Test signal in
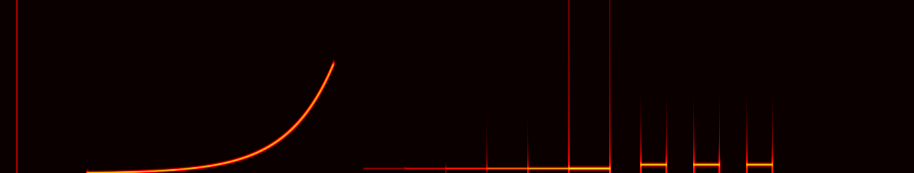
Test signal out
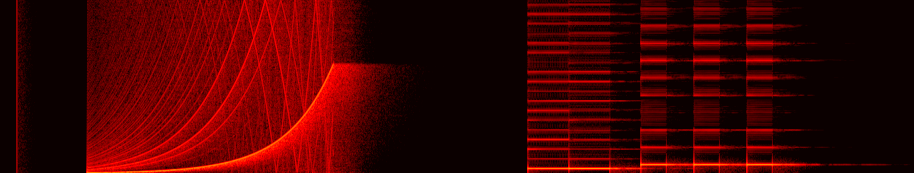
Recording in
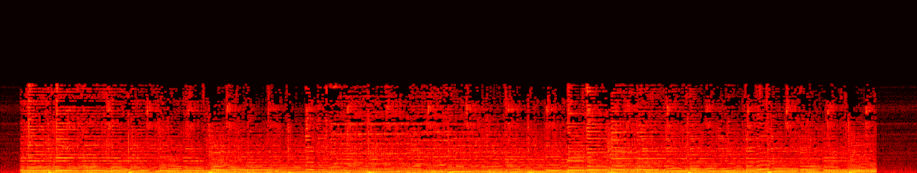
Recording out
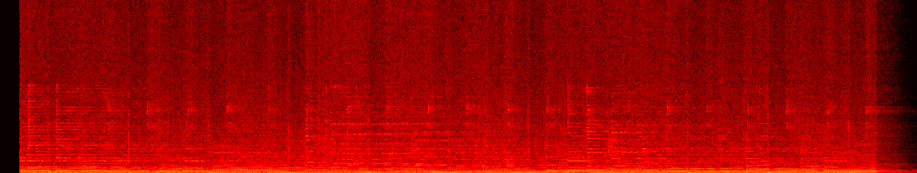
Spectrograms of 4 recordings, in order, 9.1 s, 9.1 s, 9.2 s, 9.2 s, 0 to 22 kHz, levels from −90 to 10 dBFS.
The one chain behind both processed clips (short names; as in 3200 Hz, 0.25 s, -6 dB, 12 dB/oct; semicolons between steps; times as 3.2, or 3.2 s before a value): bit-crush 6-bit; two-slope reverb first 0.83 s, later 2.5 s, from -24 dB, DRR 5.5 dB; compressor 2.5:1, threshold -34 dBFS; gain -3 dB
